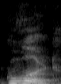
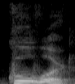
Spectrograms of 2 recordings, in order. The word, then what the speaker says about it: covert: Co- covert or covert.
